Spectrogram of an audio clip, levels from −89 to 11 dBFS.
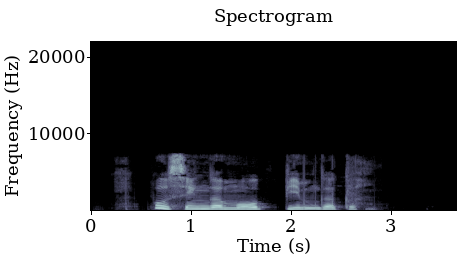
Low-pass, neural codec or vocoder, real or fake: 7.2 kHz; none; real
